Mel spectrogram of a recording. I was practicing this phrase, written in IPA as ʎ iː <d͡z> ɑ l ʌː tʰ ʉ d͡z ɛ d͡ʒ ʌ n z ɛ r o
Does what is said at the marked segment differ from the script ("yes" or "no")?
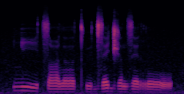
yes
